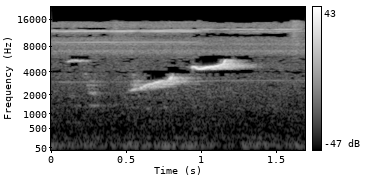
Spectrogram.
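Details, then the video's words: Oriental magpie-robin singing in the wild from a dead tree; two clear upward-gliding whistles, the second higher and longer, against a soft low hum. "KICAU BURUNG KACER DI ALAM LIAR | GACOR DARI ATAS POHON MATI"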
